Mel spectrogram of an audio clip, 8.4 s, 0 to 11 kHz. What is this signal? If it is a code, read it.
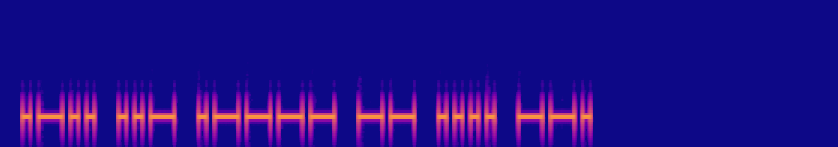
Morse code, heard as a keyed tone, about 16 wpm, 700 Hz. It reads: LU1MHG
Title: DXCC-100 Call Signs - 6 Characters - 15wpm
